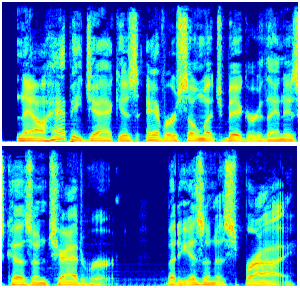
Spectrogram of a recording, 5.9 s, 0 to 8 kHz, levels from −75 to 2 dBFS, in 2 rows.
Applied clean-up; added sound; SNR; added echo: neural separator model SepFormer DNS4.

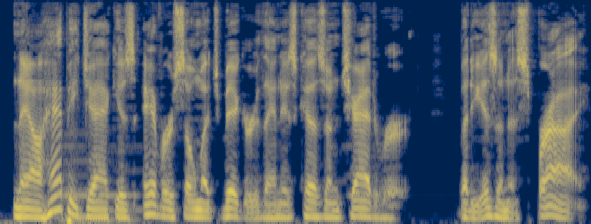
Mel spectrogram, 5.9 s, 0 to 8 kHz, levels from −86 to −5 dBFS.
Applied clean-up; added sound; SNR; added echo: classical method Wiener filter.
